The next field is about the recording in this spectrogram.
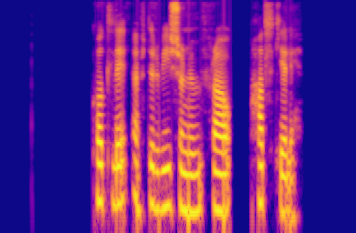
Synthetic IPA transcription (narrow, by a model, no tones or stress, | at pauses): kʰɔt̪lɪʔɛft̪ɪɾviːsʏnʏmfɾaw | hat̪l̥cʰɛːlɪ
